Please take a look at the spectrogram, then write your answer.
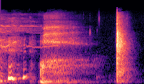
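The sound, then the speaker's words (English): A single sharp, close slap to the face cracks out near the end, following a breathy, groaning vocal exhale and brief grunts. “That's Inoki just slapping the taste out of …'s mouth.”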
